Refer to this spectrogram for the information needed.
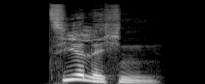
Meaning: inflection of zierlich: 1. strong genitive masculine/neuter singular 2. weak/mixed genitive/dative all-gender singular 3. strong/weak/mixed accusative masculine singular 4. strong dative plural
- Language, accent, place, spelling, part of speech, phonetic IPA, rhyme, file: German, Germany, Berlin, zierlichen, adjective, [ˈt͡siːɐ̯lɪçn̩], -iːɐ̯lɪçn̩, De-zierlichen.ogg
